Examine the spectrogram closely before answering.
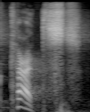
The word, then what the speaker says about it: cats: like cat, C-A-T, cat, this sound t is a voiceless sound, and therefore, when you make it a plural, it takes a voiceless sound again, s. So, it is cats.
